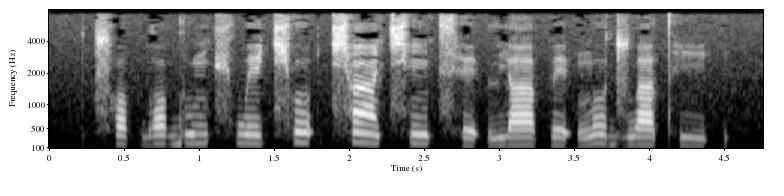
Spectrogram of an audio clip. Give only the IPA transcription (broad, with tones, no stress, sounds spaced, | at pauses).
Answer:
t͡sʰ ɔ˨ k̚ ɡ ɔ˧ ɡ u˧ m t͡ɕʰ w e˧ t͡ɕʰ o˦ ʔ t͡ɕʰ ã˥˧ t͡ɕʰ ĩ˧ t͡sʰ e˨ ʔ l j a˧ p e˨ ʔ ŋ o˥˧ d͡z w a˧ t̪ʰ i˨ ʔ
